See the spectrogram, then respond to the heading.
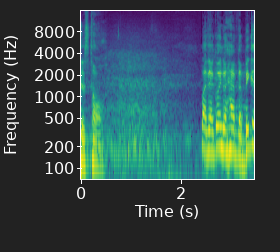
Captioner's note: laughter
